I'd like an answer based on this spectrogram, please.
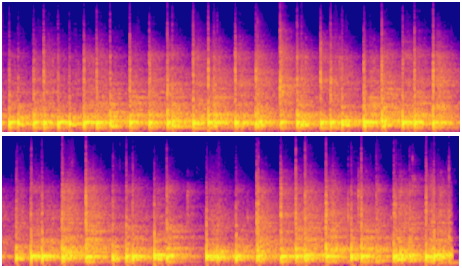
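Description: Music led by fast hand drumming on bongos, with a steady low bass line under the strikes. The music dips briefly about four and a half and six and a half seconds in.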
